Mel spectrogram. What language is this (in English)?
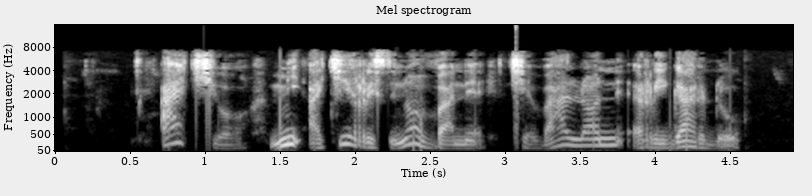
Esperanto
